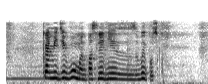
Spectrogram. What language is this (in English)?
Russian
